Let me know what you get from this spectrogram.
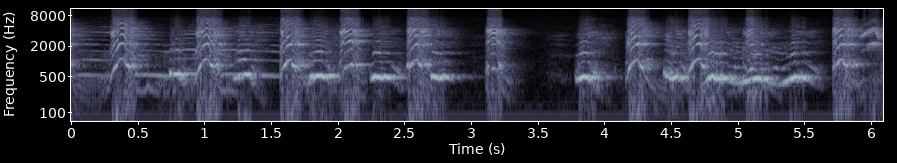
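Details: Set off by their owner saying "Run Guy run", two household dogs howl and bark excitedly; bending, mid-pitched howl notes alternate rapidly with sharp barks, one brief lull near the middle.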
